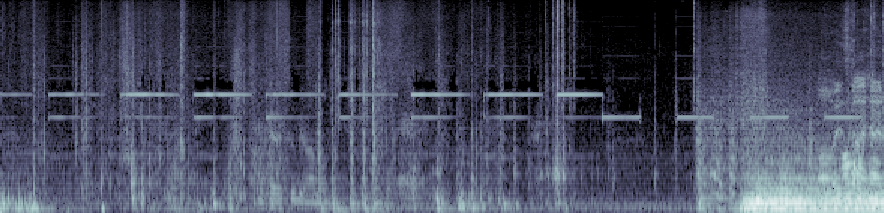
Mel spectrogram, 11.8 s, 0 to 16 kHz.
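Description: A Subaru WRX STI with headers and 57,000 miles cranks and fires near the end, settling into a loud, close idle after a stretch of quiet clicks, chimes and someone talking.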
